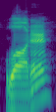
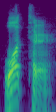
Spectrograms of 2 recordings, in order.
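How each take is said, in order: First: 'water' with T as an R-like tap; American flapped T. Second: 'water' with a clear hard T; unflapped T. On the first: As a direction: flap the T in 'water'. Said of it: "연음 현상이 들어가서 이렇게". ('water'의 T를 ㄹ처럼) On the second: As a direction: release the T in 'water' fully. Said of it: "이렇게 발음해 틀린 것은 아니". ('water'의 T를 또렷한 ㅌ로) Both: Shown as a demonstration.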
